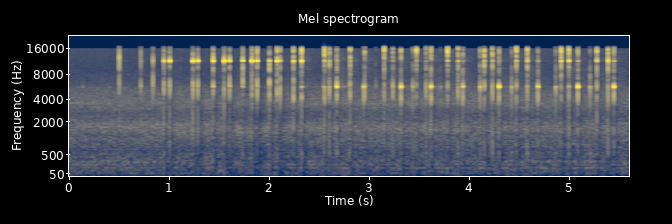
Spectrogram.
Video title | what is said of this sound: Tapping and Whispering Intense Tingles ASMR on Binaural Mic - With Production Bloopers At the End | everywhere you tap it sounds a little bit different which is really relaxing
